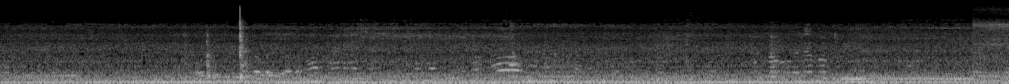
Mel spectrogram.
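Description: An engine runs with a steady low drone under background voices, and a single sharp click sounds about two and a half seconds in.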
